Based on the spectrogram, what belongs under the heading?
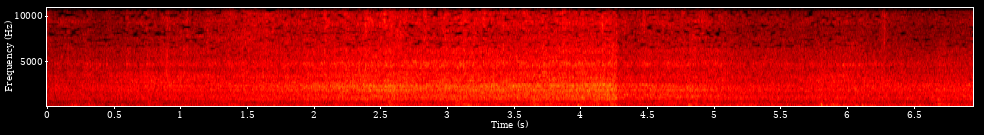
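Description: Chiltern Railways diesel multiple unit passing along the station line, a steady low rumble with engine and wheel noise that builds, then drops away suddenly about four seconds in.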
